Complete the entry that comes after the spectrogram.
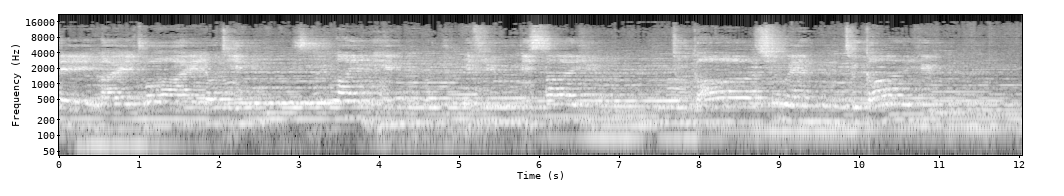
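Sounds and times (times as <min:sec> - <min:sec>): man singing a ballad: 0:00.0 - 0:06.8, 0:07.6 - 0:11.2
backing music: 0:00.0 - 0:12.0.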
